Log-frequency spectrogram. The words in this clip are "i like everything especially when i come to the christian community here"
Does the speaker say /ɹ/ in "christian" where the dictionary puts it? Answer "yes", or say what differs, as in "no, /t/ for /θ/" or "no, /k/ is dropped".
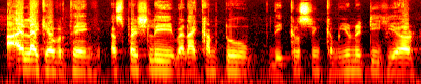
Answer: yes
